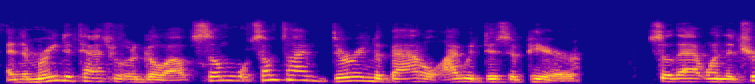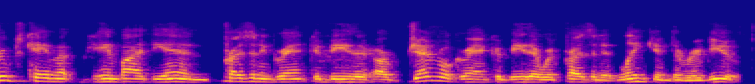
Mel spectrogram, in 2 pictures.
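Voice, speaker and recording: A man's voice: mid-range voice, brisk, highs cut off. A man who leads a band, telling stories in a casual interview and often restarting and repeating words as he goes. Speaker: band leader and reenactor being interviewed.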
